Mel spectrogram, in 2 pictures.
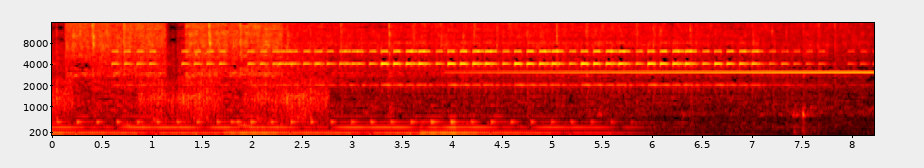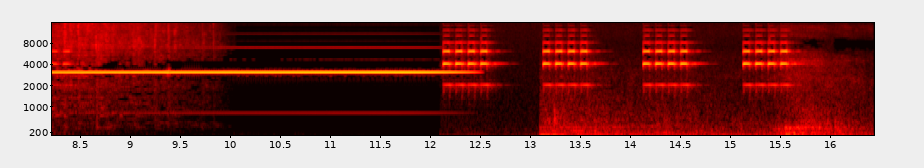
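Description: Music with a high held tone swelling under it, which cuts off suddenly; then an alarm beeping in four short bursts about a second apart, a wake-up alarm going off.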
